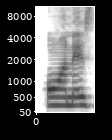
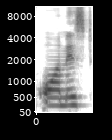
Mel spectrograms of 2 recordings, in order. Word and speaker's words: honest: same thing is there honest the pronunciation of honest is beginning with o h is silent so this the pronunciation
